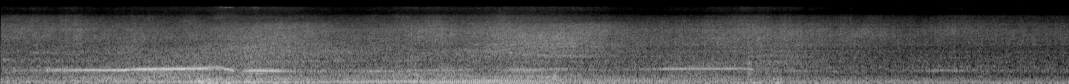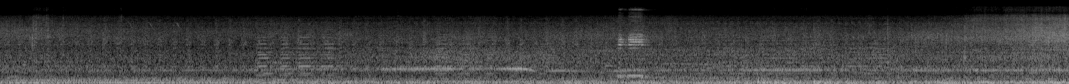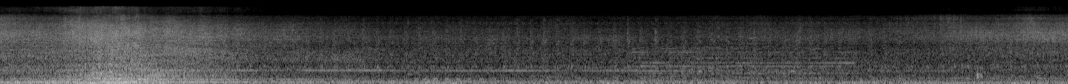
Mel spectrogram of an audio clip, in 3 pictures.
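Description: Road traffic on a wet road: vehicle engines and tyre hiss swell and fade as vehicles pass, loudest in the first few seconds and again about two-thirds of the way through. A thin steady tone runs underneath.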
